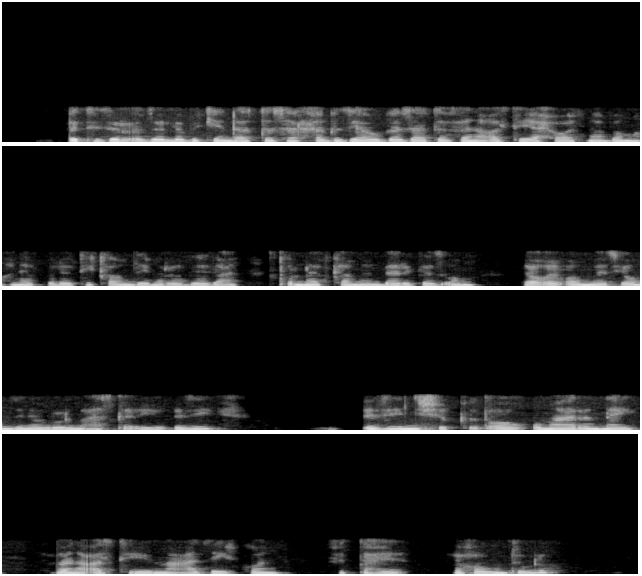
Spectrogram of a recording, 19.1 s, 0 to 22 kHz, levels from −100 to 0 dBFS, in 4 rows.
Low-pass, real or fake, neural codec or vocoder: 5.4 kHz; fake; vocoder, 22.05 kHz, 80 mel bands, WaveNeXt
